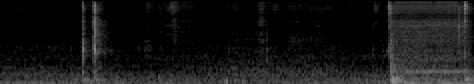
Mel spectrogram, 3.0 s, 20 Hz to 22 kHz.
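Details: Kia Sportage 2012 window switch, after its burnt contact points were cleaned and the switch reassembled; a couple of switch clicks, then a brief, smooth whir as the window motor runs normally.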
